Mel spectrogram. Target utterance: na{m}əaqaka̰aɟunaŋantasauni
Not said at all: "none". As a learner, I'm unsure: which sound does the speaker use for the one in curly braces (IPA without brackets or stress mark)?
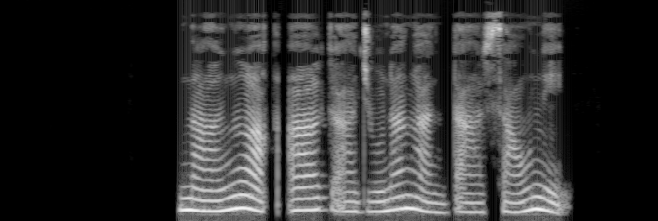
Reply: ŋ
